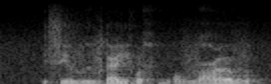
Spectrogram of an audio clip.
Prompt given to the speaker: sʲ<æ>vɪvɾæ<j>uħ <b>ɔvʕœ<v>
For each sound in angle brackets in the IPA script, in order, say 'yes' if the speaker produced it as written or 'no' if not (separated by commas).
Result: no, yes, yes, yes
